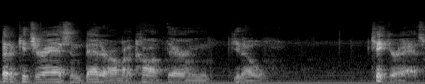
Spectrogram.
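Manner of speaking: usual speaking voice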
